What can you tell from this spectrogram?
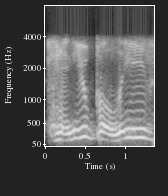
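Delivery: high, slow mock disbelief; incredulous writer. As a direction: act out the writer's shock at the salary. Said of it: "one of the writers said".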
